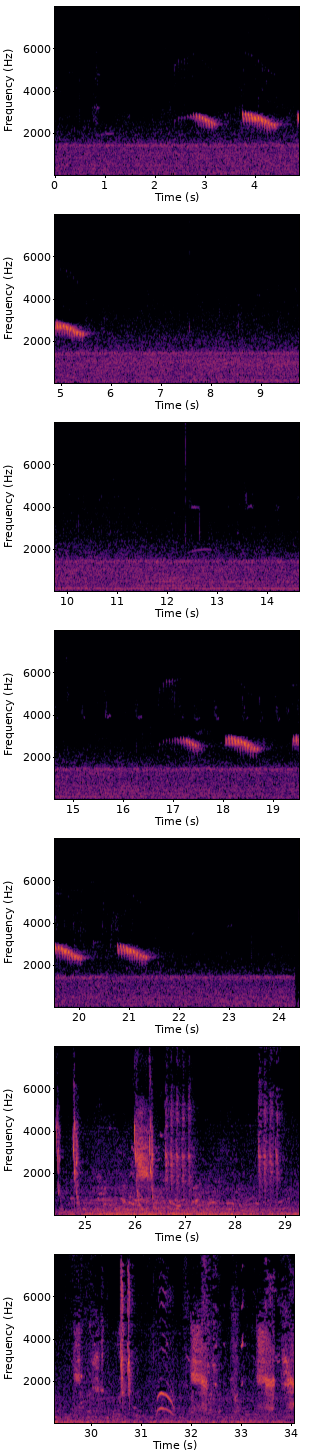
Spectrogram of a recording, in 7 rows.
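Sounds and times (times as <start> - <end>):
loud downward-sliding bird calls: 29.6 - 34.0.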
